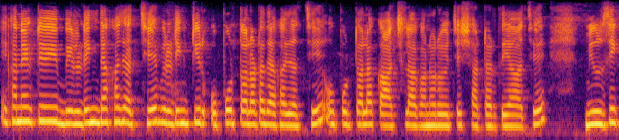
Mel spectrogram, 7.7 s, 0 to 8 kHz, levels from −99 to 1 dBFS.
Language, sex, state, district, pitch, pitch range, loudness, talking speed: Bengali, female, West Bengal, Purulia, 235 Hz, 215-260 Hz, -13 LUFS, 155 wpm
